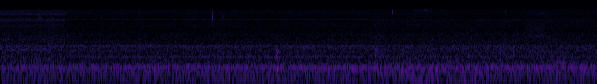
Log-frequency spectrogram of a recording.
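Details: A steady mechanical hum, like a fan or air conditioner, fills the room with faint clicks and no animal sound.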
